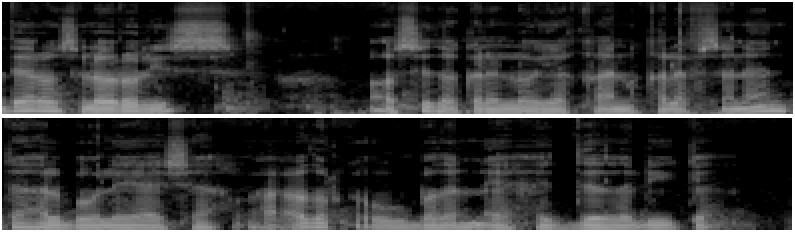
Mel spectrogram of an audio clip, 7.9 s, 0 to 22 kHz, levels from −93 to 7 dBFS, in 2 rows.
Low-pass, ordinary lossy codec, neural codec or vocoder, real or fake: none; none; vocoder, 44.1 kHz, 128 mel bands every 256 samples, BigVGAN v2; fake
